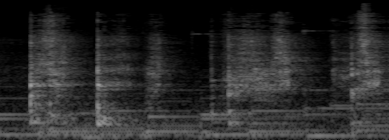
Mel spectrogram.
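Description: A spatula mixing Christmas-tree cake batter in a bowl, with several sharp clinks and scrapes against the bowl in an uneven rhythm, close by and without speech.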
